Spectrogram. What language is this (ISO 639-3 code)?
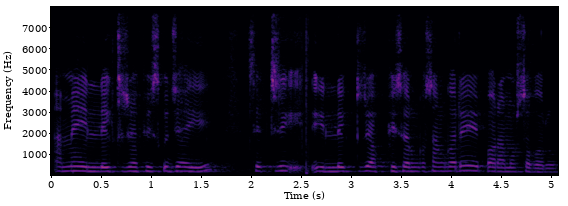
ori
